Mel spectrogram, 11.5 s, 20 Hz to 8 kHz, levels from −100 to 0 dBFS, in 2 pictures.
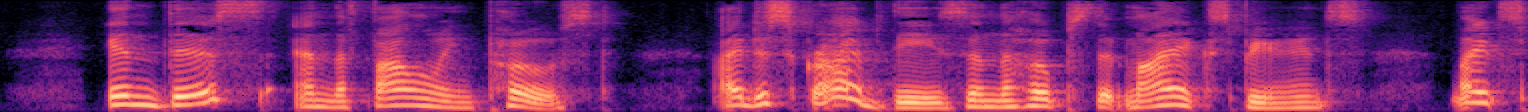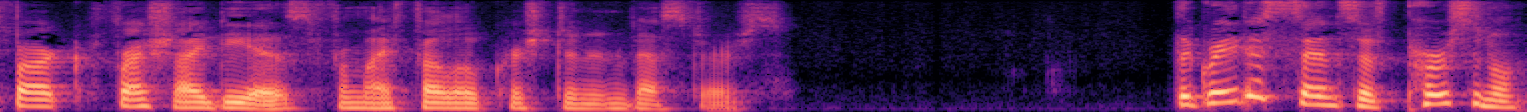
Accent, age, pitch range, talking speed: American, 50-69, 150-205 Hz, 150 wpm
